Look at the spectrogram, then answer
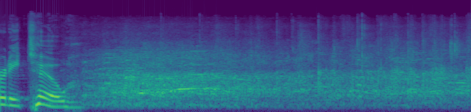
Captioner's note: audience laughing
